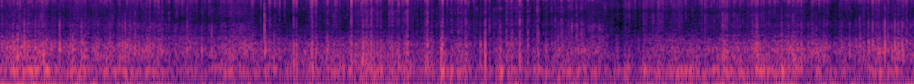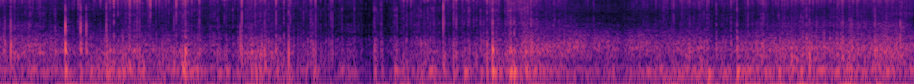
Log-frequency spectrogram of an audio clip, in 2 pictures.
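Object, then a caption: Foam microphone windscreen. Long blue acrylic nails scratch and grip a black foam microphone windscreen, making a continuous low, muffled rustling and scraping with dense crackly rubbing. The sound stays steady and close, with a heavy low-end rumble and no bright tone.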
